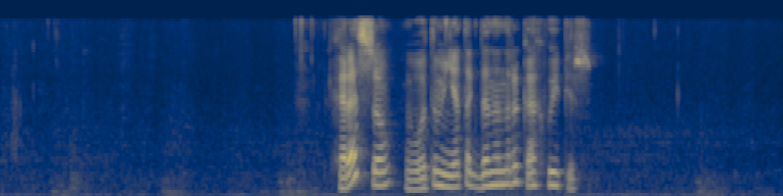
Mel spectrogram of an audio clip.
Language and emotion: Russian, positive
